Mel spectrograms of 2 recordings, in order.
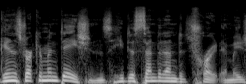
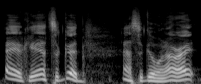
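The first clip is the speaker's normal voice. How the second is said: higher, friendly mock Canadian; Canadian accent; 6 semitones higher, faster than usual. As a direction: encourage them in a Canadian accent. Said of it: "That's what Canadians sound like".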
